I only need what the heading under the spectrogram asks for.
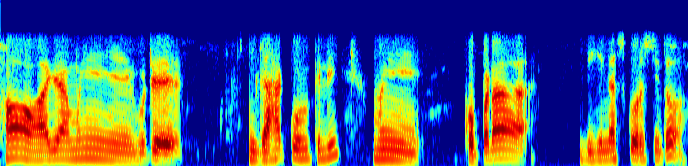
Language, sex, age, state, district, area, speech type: Odia, male, 30-45, Odisha, Bargarh, urban, conversation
